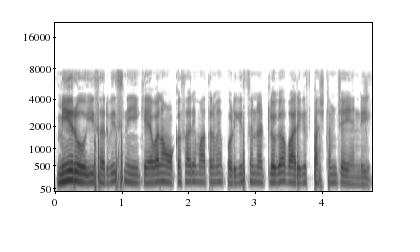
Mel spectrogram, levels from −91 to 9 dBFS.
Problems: background sounds at intervals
